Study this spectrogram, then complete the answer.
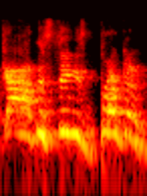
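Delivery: high, frustrated yell; hammed-up frustration; exasperated outburst. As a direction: cry out at a faulty gadget. Neighbour fed up with dreidel.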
